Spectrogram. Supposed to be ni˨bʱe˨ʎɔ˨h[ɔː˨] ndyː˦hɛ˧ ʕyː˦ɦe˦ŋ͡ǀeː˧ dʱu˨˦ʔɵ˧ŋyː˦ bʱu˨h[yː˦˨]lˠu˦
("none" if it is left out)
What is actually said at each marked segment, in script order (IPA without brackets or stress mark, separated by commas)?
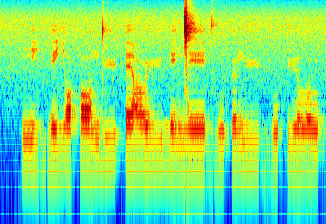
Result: ɔː˨, yː˦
